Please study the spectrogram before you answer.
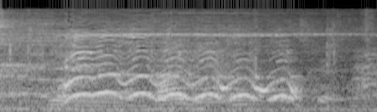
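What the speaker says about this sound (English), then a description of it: "Everywhere is a chorus of dogs and roosters." A dog in Bali yelps and whines in a rising, wavering series of high cries for about a second, fairly close, over faint background noise.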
